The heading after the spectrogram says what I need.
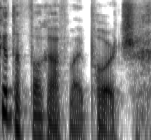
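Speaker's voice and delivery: hostile, angry voice. Retelling a movie scene at a front door: imitating an angry mom. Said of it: "the angry mom goes".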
